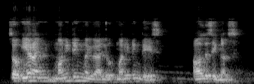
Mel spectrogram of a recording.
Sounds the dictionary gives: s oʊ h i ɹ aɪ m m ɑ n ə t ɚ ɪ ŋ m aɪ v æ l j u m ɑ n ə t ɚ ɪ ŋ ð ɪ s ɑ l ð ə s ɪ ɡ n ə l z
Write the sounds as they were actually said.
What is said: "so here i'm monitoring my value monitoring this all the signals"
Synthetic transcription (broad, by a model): s oʊ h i ɹ aɪ m m ɑ n ə t ɚ ɪ ŋ m aɪ v æ l j u m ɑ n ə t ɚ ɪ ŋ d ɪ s ɑ l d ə s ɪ ɡ n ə l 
